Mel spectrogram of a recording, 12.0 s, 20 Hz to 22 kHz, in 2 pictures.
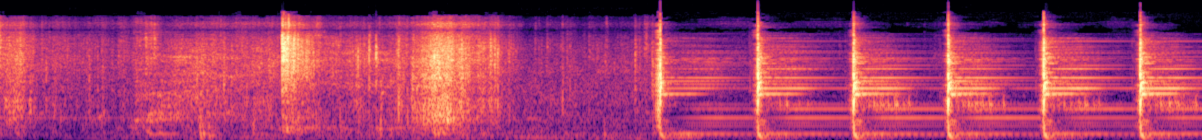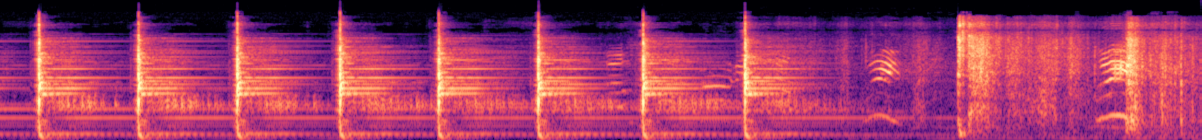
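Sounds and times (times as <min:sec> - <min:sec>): steady knocking beat: 0:03.3 - 0:10.9.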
